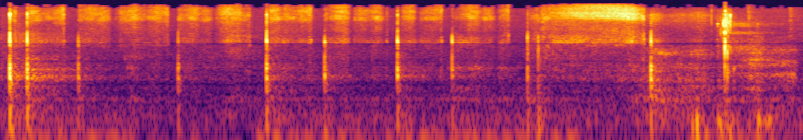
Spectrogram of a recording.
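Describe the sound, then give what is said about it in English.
Handwriting during a math talk as definitions of a super Lie algebra are written out: faint scratchy strokes and sharp little taps in an irregular rhythm, with a longer scraping stretch near the end and no voices. “I guess most people know this, but let me just write it down.”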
